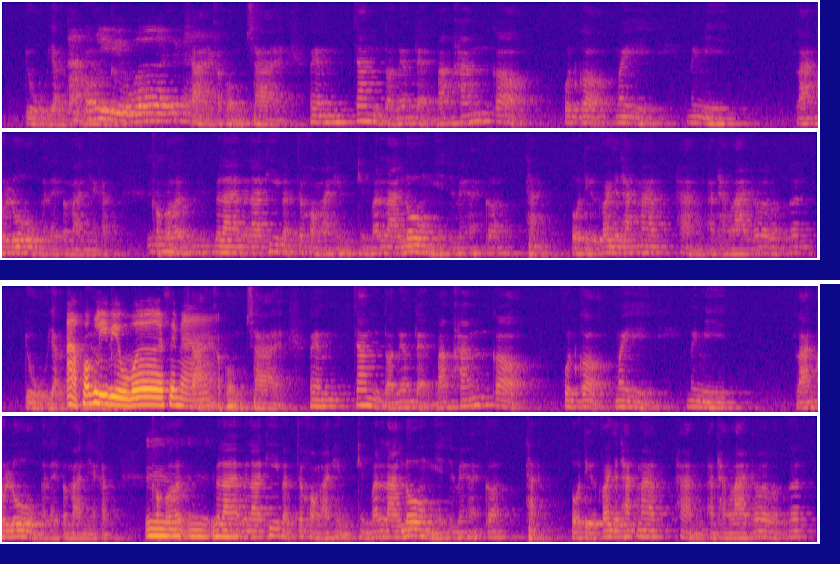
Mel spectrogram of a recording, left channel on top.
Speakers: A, on the right; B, on the right.
A: อยู่อย่างต่อเนื่องครับผม
B: อ่ะพวกรีวิวเวอร์ใช่ไหม
A: ใช่ครับผมใช่
B: อืม
A: ก็ยังจ้างอยู่ต่อเนื่องแต่บางครั้งก็คนก็ไม่ไม่มีร้านก็โล่งอะไรประมาณเนี้ยครับ
B: อืมอืมอืม
A: เขาก็เวลาเวลาที่แบบเจ้าของร้านเห็นเห็นว่าร้านโล่งอย่างเงี้ยใช่ไหมฮะก็ ปกติก็จะทักมาผ่านผ่านทางไลน์ก็ว่าแบบเออ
